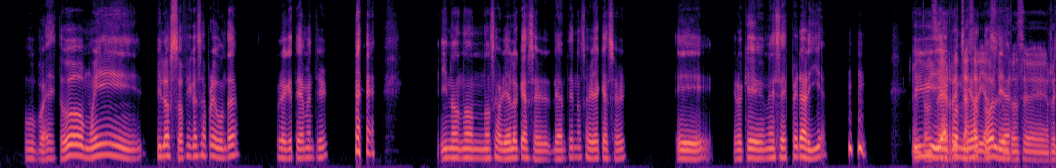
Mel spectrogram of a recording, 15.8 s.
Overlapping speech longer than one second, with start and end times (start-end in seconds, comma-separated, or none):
13.7-15.2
